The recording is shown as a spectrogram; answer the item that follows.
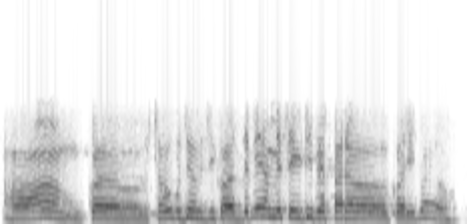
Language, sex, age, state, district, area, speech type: Odia, female, 30-45, Odisha, Khordha, rural, conversation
